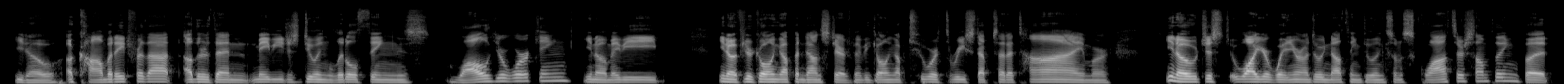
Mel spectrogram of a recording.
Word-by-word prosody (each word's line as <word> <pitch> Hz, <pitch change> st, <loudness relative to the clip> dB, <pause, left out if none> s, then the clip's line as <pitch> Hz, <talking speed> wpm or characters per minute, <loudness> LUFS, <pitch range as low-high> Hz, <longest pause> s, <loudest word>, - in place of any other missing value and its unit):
you 110 Hz, -1 st, -4 dB
know, 95 Hz, 0 st, -4 dB
accommodate 120 Hz, +4 st, +1 dB
for 135 Hz, -, -2 dB
that 130 Hz, -1 st, +2 dB
other 115 Hz, 0 st, +1 dB
than 105 Hz, -4 st, -1 dB
maybe 115 Hz, 0 st, +1 dB
just 110 Hz, -2 st, -7 dB
doing 115 Hz, -3 st, -1 dB
little 110 Hz, +2 st, 0 dB
things 105 Hz, -2 st, -5 dB, 0.2 s
while 110 Hz, +5 st, +2 dB
you're 150 Hz, +1 st, -3 dB
working. 165 Hz, +1 st, -4 dB
You 120 Hz, -, -3 dB
know, 110 Hz, -1 st, +1 dB
maybe, 105 Hz, 0 st, -1 dB, 0.5 s
you 140 Hz, -, 0 dB
know, 120 Hz, -, +8 dB
if 115 Hz, 0 st, +2 dB
you're 125 Hz, -, +2 dB
going 120 Hz, -1 st, +3 dB
up 115 Hz, +1 st, +1 dB
and 115 Hz, -, -1 dB
down 105 Hz, -1 st, +1 dB
stairs, 100 Hz, -3 st, -2 dB
maybe 105 Hz, 0 st, -6 dB
going 110 Hz, +1 st, -2 dB
up 105 Hz, -, -5 dB
2 120 Hz, -, -8 dB
or 115 Hz, -, +1 dB
3 115 Hz, +1 st, -5 dB
steps 110 Hz, 0 st, -4 dB
at 110 Hz, -, -1 dB
a -, -, 0 dB
time 110 Hz, -2 st, +2 dB
or, 95 Hz, -1 st, -7 dB, 0.6 s
you 190 Hz, -, +5 dB
know, 125 Hz, -4 st, +8 dB
just 130 Hz, 0 st, -1 dB
while 125 Hz, 0 st, +6 dB
you're 120 Hz, 0 st, +1 dB
waiting 110 Hz, 0 st, 0 dB
around 110 Hz, -1 st, -1 dB
doing 115 Hz, -1 st, -1 dB
nothing, 105 Hz, 0 st, -2 dB
doing 105 Hz, 0 st, -5 dB
some 105 Hz, +1 st, -8 dB
squats 110 Hz, +3 st, -1 dB
or 145 Hz, -, 0 dB
something, 150 Hz, +1 st, -4 dB
but 105 Hz, -3 st, +3 dB
110 Hz, 205 wpm, -25 LUFS, 105-120 Hz, 0.6 s, know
